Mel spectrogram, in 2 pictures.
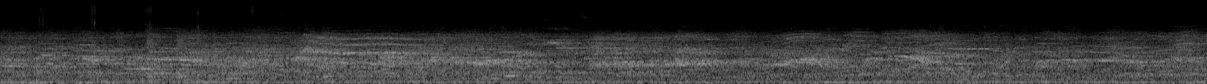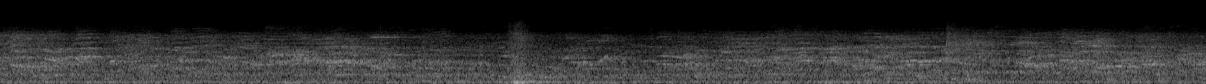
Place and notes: Children playing in schoolyard, Istanbul
sounds of many children playing in a schoolyard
